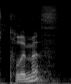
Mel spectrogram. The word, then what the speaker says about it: Plymouth: It's Plymouth in English, like UK. I do want to learn the UK pronunciation for more things. Yeah. Plymouth.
